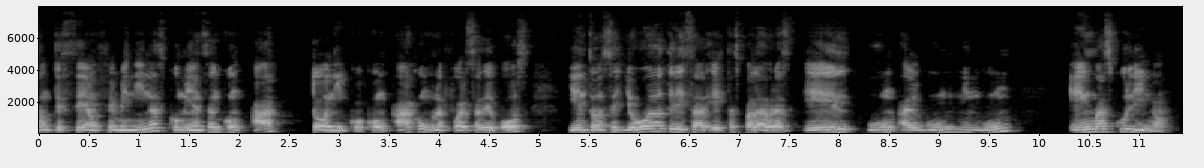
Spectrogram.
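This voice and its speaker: A man's voice: medium pitch, muffled recording. A male language teacher explaining grammar patiently, repeating examples and checking in with his listeners. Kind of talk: grammar lesson to camera.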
